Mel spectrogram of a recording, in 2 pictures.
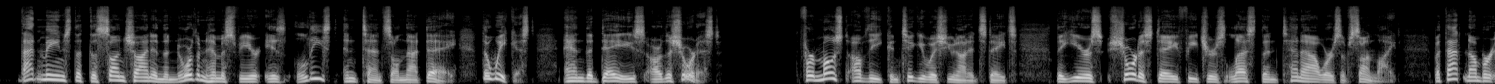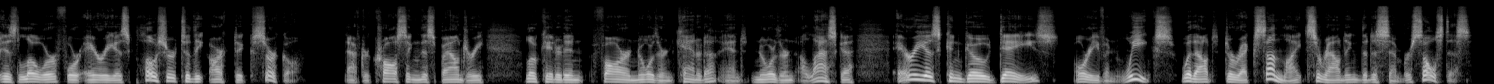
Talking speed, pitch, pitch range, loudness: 160 wpm, 130 Hz, 110-155 Hz, -19 LUFS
